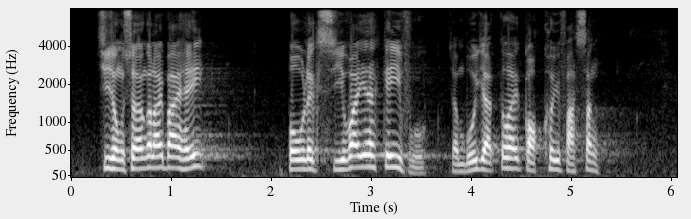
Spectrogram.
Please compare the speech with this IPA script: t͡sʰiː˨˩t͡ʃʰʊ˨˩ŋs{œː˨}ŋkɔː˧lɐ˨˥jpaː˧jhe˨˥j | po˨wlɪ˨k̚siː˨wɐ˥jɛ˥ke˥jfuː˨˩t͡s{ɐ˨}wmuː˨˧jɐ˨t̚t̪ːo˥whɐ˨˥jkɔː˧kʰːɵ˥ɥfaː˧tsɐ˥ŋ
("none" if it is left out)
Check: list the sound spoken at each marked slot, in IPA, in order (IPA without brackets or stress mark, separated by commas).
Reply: œː˨, ɐ˨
